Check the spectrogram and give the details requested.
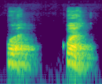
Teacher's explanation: We then also have what's called the labiovelar versions, which is when essentially when you're making your K sound, you take your lips and you round them as if you're also making a W at the same time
